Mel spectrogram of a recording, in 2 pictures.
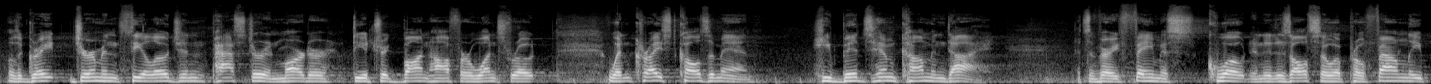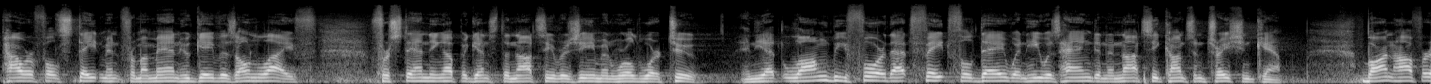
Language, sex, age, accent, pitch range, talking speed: English, male, 50-69, American, 140-165 Hz, 150 wpm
